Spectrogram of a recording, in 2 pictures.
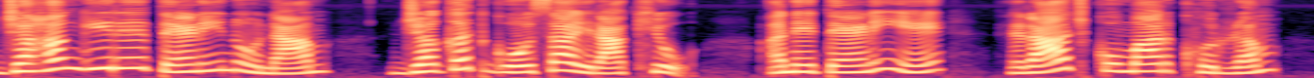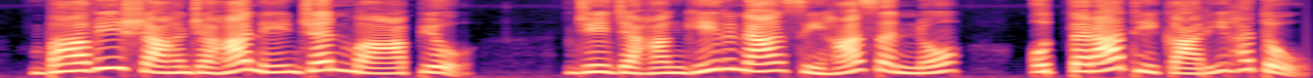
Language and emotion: Gujarati, neutral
